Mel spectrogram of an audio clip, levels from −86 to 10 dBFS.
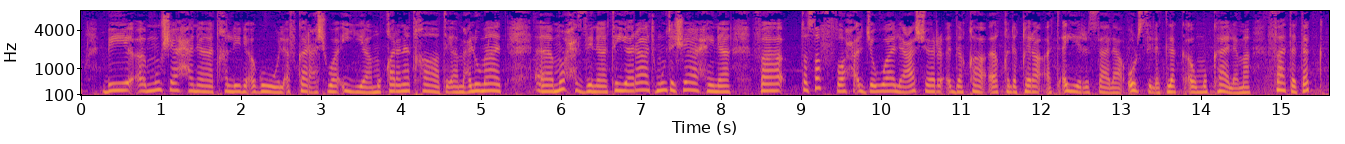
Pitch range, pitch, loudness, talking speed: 195-235 Hz, 215 Hz, -19 LUFS, 90 wpm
